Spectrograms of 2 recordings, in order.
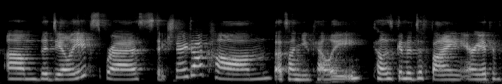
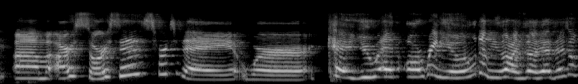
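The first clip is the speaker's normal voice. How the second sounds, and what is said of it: Imitates a radio host voice. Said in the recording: “That was my impression of a radio host.”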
